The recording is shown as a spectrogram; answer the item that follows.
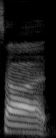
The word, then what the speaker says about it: Coquille: So, anywho, on June 28, 2000, in, I think it's pronounced Coquille, Oregon. It's Coquille, Oregon.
